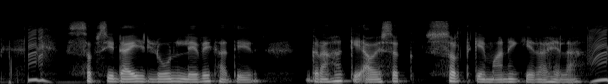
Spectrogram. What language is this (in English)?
Bhojpuri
